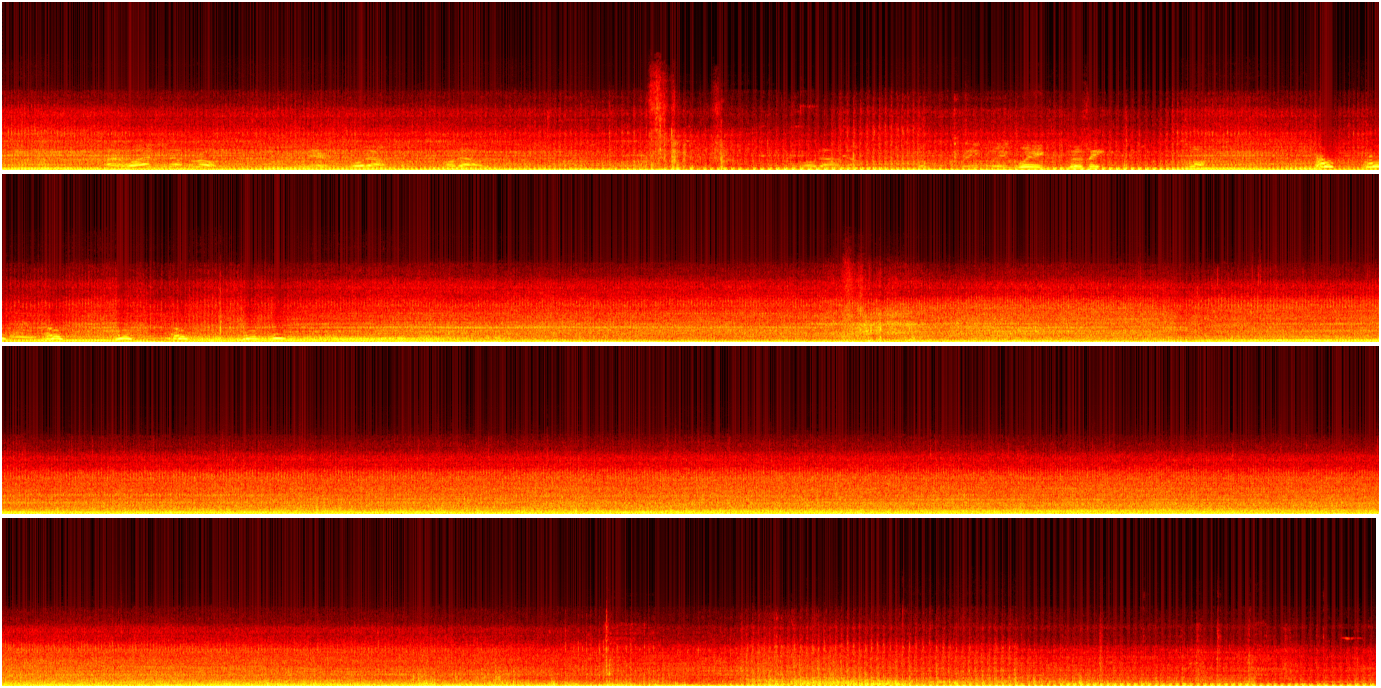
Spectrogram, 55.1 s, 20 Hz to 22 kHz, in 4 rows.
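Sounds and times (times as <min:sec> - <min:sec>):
quad engine running: 0:00.0 - 0:55.0.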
